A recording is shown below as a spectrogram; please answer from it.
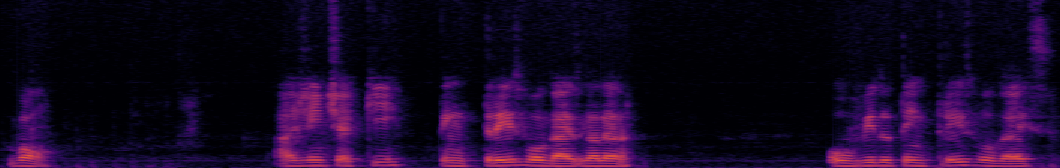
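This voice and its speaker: A man's voice: medium pitch, level tone, slow. A young Brazilian man giving a casual online lesson, chatty, asking and answering his own questions. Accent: Brazilian Portuguese. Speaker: teacher. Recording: tinny phone-like audio.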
